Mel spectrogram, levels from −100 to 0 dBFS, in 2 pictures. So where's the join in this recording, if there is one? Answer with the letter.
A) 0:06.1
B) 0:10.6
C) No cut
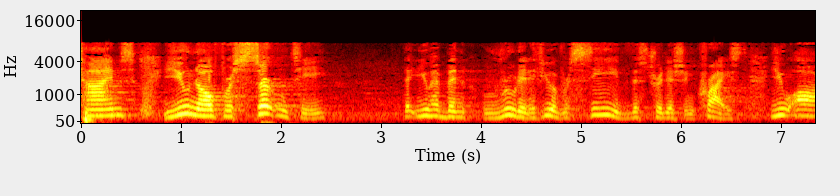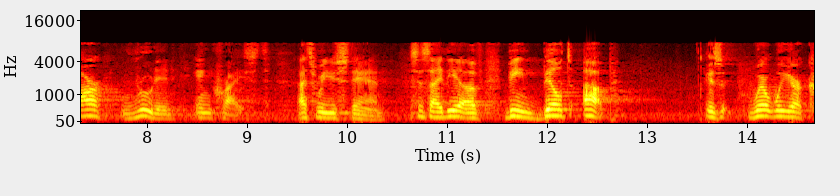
B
